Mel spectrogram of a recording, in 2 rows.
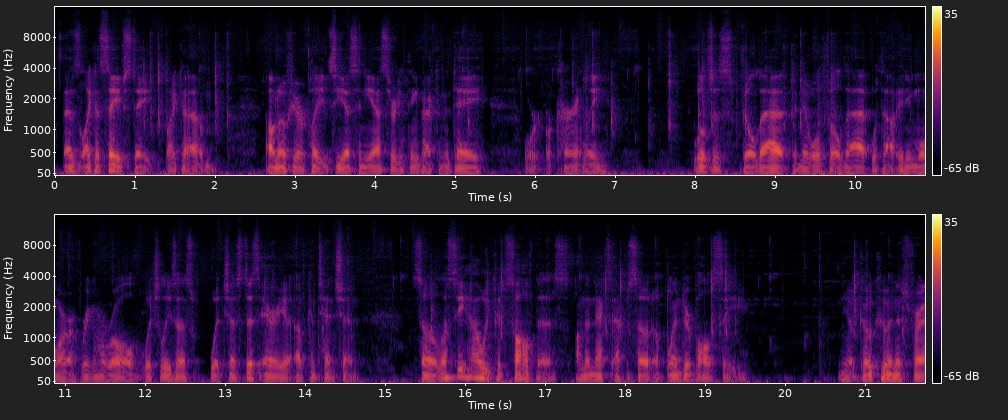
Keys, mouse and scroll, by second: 0.1-0.8 scroll up 2, 0.8 click, 1.0 g, 1.2 g, 1.6 click, 1.9 alt+a, 2.2-2.7 scroll down 2, 2.7 shift+middle click, 3.7 middle click, 4.9 click, 5.1 shift+click, 6.1 shift+click, 6.2 shift+double click, 6.9-7.6 typing, 7.1 shift+click, 8.0 alt+a, 8.7 alt+click, 9.4 f, 9.5 a, 9.9 middle click, 11.3 middle click, 11.6-13.0 scroll up 2, 13.0 click, 13.4 x, 13.7 click, 14.1 scroll down 2, 14.3 shift+middle click, 15.0 click, 16.2 g, 16.4 g, 16.9 click, 17.3 click, 17.7 g, 17.9 g, 18.2 click, 18.7 click, 19.0 g, 19.2 g, 19.6 click, 19.9 scroll down 1, 20.2 middle click, 20.4-20.8 scroll up 1, 20.8 alt+a, 21.1 click.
